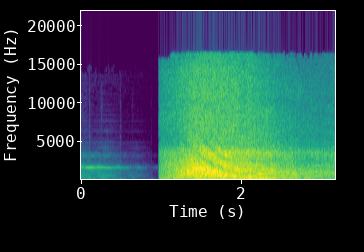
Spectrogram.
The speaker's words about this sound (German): Meistens bringen wir dieses Geräusch mehrerer schnell drehender Propeller eines Multikopters in Verbindung mit Drohnen.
